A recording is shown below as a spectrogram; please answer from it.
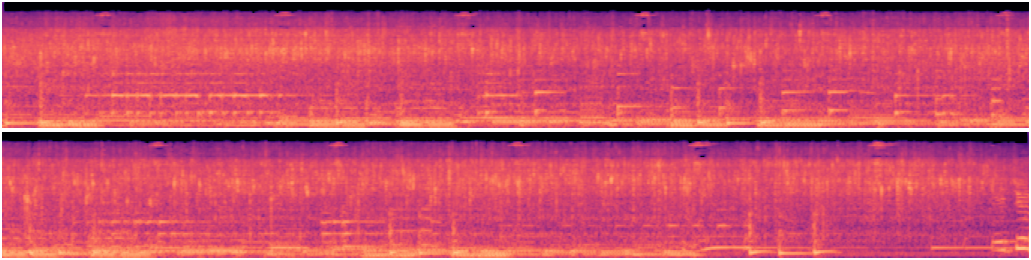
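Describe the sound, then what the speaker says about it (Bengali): Jackfruit pieces fry in a pan for a chili jackfruit dish, giving a loud, steady sizzle with stirring scrapes throughout, close up and with no talk. "এঁচড়ের টুকরোগুলো ভাজা হয়ে গেছে"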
